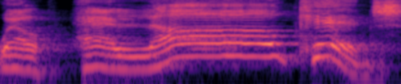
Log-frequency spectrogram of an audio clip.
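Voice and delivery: high cartoon voice with hello drawn out. A cartoon voice actor greets a crowd of kids in his Yakko voice. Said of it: "That's me. I'm Yakko".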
